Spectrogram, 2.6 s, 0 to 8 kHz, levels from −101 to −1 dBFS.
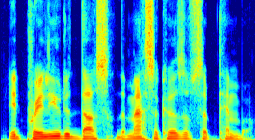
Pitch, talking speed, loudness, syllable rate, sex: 100 Hz, 165 wpm, -19 LUFS, 5.7 syllables/s, male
